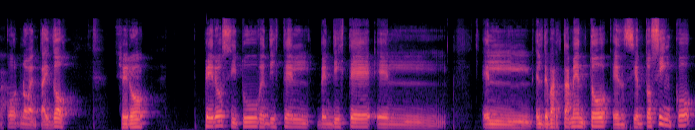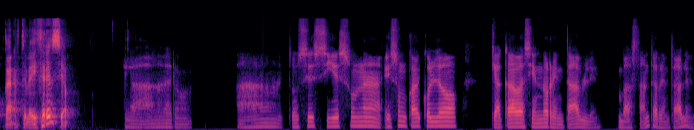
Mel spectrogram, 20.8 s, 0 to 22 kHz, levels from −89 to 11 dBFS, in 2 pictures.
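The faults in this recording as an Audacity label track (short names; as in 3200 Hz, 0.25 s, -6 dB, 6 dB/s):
14.370000	14.370000	pop -30 dBFS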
